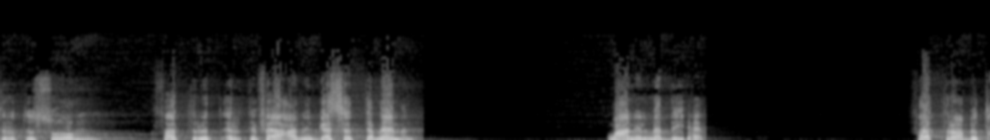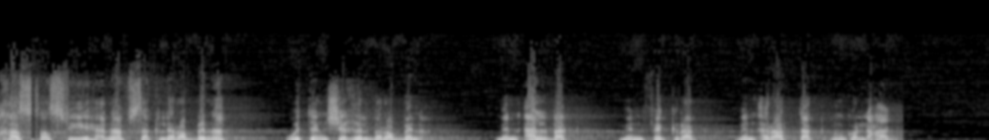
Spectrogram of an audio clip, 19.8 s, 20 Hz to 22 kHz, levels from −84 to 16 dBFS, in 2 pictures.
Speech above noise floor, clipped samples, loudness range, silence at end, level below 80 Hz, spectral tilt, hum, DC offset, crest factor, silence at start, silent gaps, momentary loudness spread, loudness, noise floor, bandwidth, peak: 67 dB; under 0.1%; 4 LU; 0.85 s; -42 dBFS; -5 dB/octave; none; under 0.1%; 14 dB; 0 s; none; 9 LU; -13 LUFS; -80 dBFS; 12 kHz; 0 dBFS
